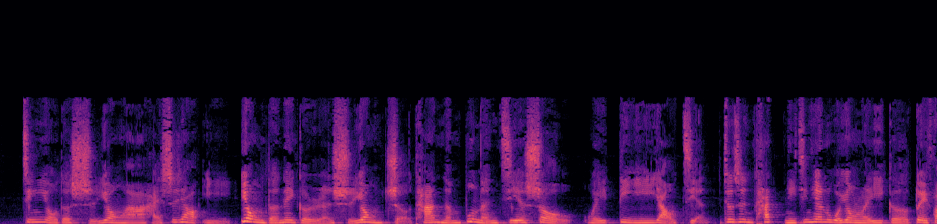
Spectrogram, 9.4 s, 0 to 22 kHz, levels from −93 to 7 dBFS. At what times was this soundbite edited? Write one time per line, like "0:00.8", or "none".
0:02.4
0:07.2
